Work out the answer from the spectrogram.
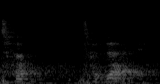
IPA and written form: tʰəˈdeɪ (today)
